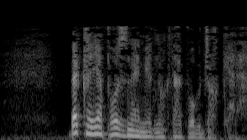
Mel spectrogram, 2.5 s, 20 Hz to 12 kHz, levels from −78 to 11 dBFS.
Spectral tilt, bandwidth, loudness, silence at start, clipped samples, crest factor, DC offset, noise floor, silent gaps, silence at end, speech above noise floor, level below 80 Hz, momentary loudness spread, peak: -5.5 dB/octave; 6.6 kHz; -29 LUFS; 0.15 s; under 0.1%; 22 dB; under 0.1%; -53 dBFS; none; 0 s; 24 dB; -52 dBFS; 12 LU; -8 dBFS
